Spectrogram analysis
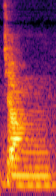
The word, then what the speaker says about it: Jung: really good place called Junk Donuts um Jung with a G soft G not junk um so I'm really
